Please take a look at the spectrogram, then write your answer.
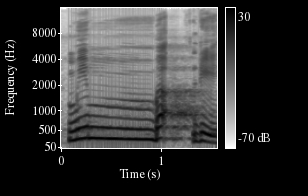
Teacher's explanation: nun sukun atau tanwin bertemu ba, maka berubah menjadi mim. Dibalik menjadi mim. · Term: iklab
